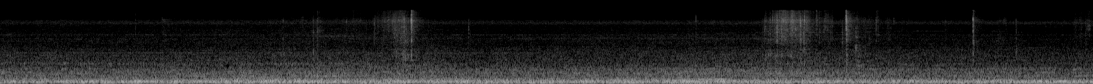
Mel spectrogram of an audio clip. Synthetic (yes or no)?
yes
